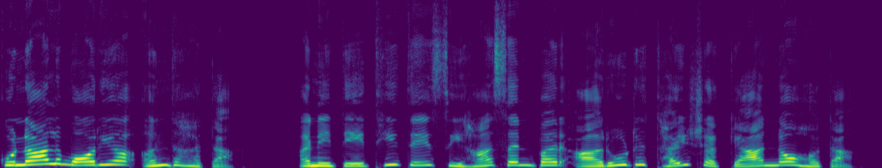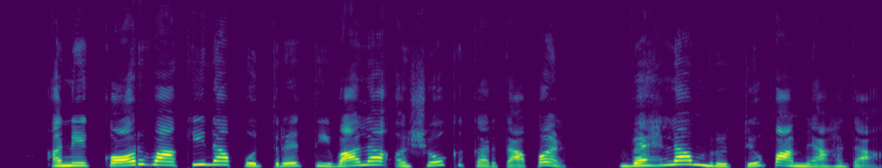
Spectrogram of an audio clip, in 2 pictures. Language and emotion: Gujarati, neutral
